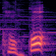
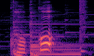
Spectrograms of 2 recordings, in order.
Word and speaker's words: ここ: 発音はここ、ここ、ここ。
